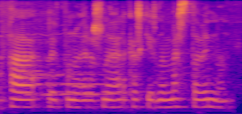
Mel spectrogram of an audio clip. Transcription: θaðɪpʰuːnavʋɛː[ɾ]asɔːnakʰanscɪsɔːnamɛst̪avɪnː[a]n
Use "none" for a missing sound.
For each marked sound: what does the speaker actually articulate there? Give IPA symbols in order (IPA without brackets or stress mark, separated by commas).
ɾ, a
